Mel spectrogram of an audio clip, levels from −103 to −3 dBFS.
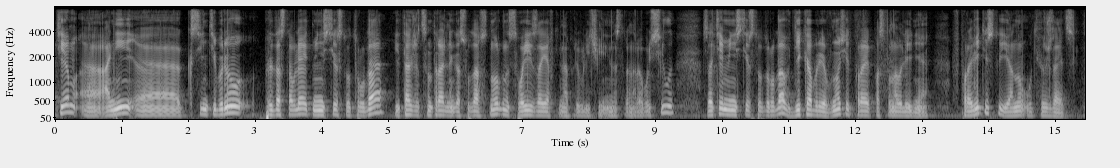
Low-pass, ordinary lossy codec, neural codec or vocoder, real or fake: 7.2 kHz; none; none; real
